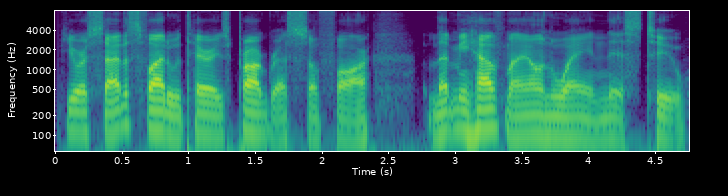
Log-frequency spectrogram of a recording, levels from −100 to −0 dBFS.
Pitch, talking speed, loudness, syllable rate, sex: 100 Hz, 225 wpm, -21 LUFS, 5.5 syllables/s, male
